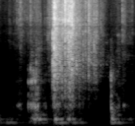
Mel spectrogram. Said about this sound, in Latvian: Ok, nu ko, tad raujām vaļā, to upakojam.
